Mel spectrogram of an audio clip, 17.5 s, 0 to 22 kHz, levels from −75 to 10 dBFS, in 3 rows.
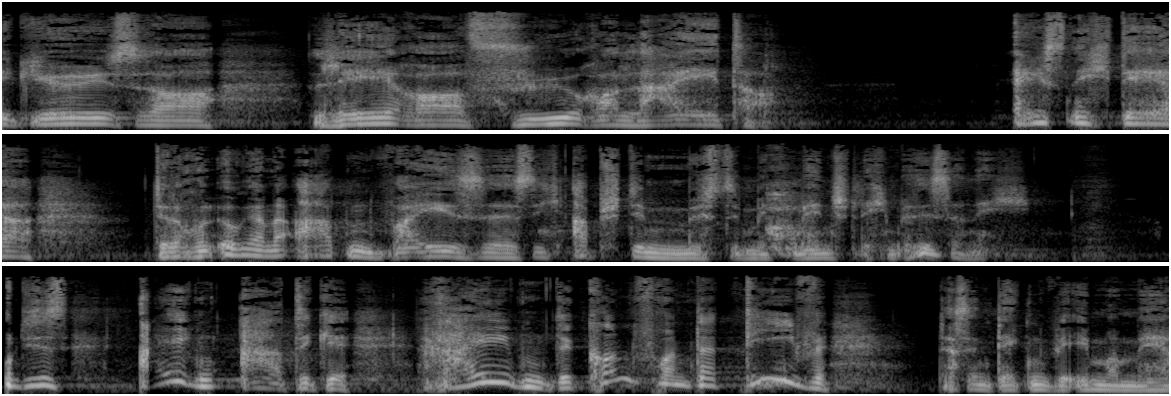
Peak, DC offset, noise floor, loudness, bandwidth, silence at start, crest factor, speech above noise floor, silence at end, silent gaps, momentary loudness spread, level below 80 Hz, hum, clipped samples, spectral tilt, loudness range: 0 dBFS; under 0.1%; -63 dBFS; -22 LUFS; 16.5 kHz; 0 s; 24 dB; 40 dB; 0 s; none; 9 LU; -60 dBFS; none; under 0.1%; -3 dB/octave; 2 LU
